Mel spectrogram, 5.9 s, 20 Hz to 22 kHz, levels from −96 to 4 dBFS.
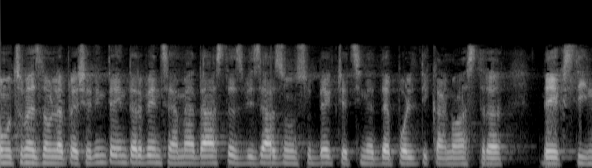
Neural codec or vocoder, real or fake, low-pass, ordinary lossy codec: none; real; 7.2 kHz; none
